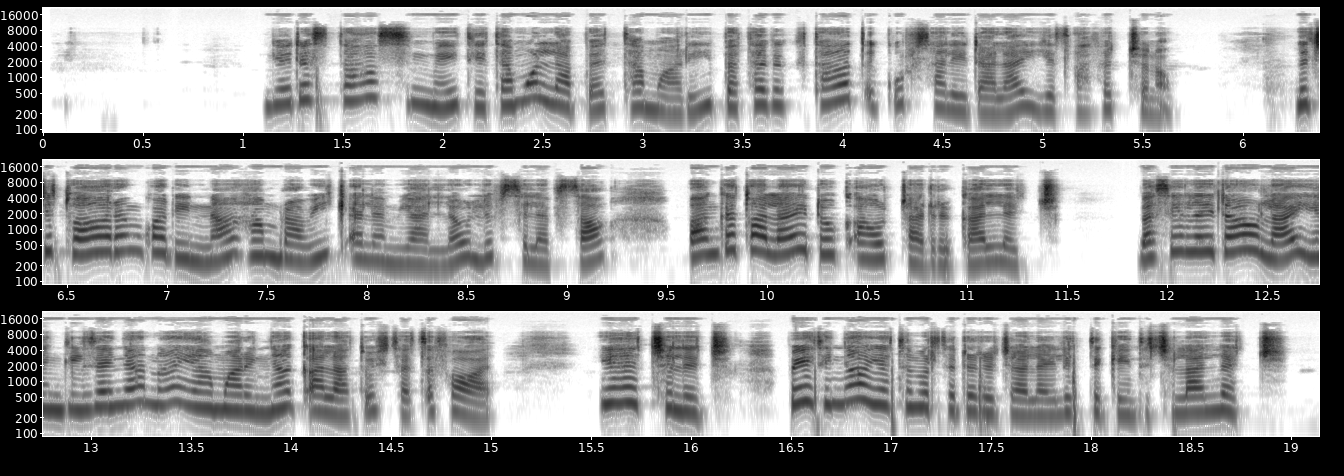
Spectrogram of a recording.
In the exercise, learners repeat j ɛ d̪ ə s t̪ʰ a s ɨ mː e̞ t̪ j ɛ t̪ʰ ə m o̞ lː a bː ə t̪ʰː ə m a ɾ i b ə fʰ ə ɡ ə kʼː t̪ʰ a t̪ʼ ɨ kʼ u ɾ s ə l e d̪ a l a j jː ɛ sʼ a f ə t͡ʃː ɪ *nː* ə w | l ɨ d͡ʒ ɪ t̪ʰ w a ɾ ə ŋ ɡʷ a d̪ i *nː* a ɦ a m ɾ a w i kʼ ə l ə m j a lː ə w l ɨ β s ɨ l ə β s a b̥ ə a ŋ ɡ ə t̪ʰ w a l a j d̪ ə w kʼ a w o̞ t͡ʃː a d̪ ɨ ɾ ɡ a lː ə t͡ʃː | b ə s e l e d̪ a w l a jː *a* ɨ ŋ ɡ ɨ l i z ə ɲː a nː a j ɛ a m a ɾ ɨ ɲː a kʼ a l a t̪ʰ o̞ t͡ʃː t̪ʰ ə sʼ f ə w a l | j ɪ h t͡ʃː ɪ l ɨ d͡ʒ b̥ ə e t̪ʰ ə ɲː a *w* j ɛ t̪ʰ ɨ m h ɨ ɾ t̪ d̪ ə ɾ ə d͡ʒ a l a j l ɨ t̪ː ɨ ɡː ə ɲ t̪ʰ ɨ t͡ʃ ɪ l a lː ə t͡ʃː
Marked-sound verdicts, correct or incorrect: incorrect: n, correct, incorrect: ɛ, correct

